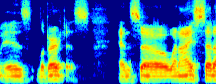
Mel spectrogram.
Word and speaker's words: Libertas: I said Libertas and it's Libertas.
